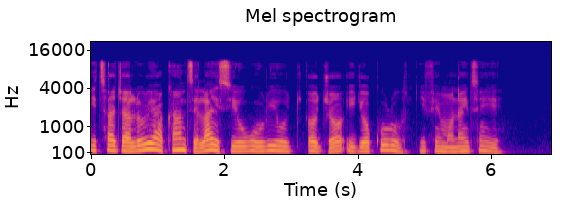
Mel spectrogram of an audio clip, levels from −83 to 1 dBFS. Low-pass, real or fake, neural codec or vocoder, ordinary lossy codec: none; real; none; none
